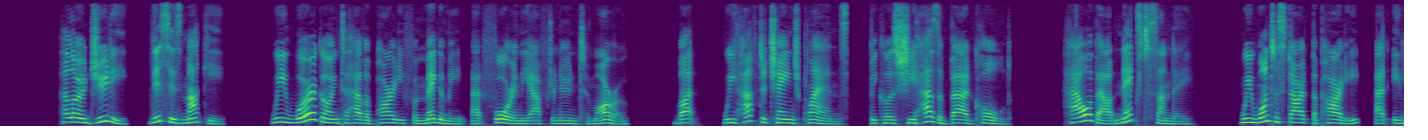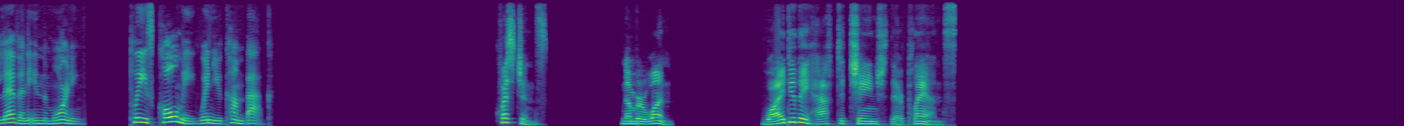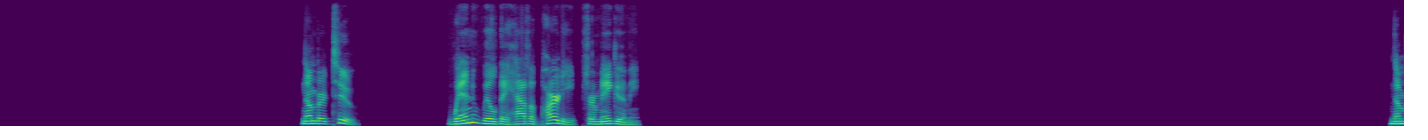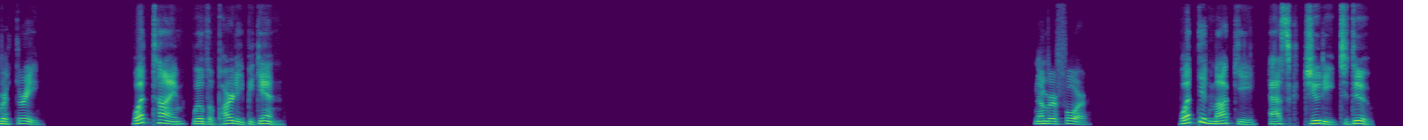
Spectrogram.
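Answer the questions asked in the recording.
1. Because Megumi has a bad cold
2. Next Sunday
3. At 11 in the morning
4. To call her when she comes back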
